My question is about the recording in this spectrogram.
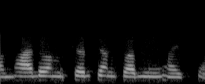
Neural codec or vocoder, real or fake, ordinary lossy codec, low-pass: none; real; Opus, 24 kbps; 3.6 kHz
